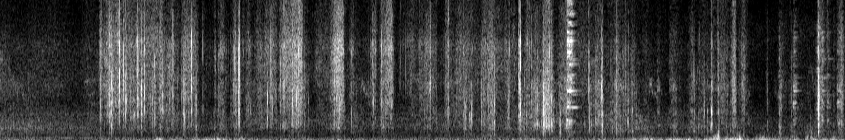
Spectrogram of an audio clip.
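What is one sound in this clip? Paper rustles and crinkles as it is unfolded and handled.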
